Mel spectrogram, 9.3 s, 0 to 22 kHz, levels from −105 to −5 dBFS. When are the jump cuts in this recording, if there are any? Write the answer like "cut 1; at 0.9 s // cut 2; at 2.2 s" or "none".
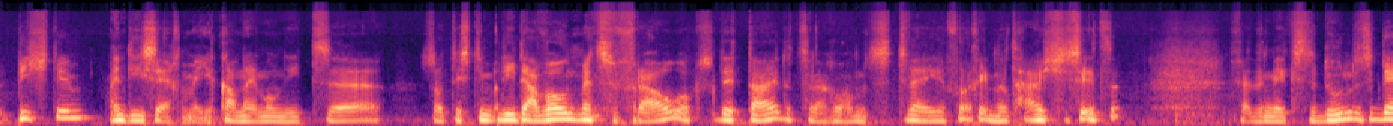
cut 1; at 1.2 s // cut 2; at 3.3 s // cut 3; at 4.7 s // cut 4; at 6.5 s

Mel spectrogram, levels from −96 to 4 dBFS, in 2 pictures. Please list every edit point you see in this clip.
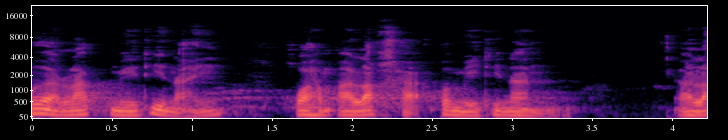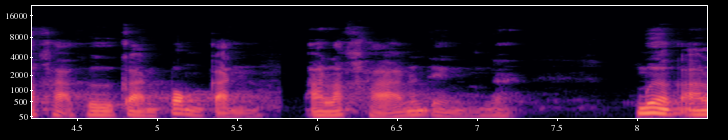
cut 1; at 5.8 s

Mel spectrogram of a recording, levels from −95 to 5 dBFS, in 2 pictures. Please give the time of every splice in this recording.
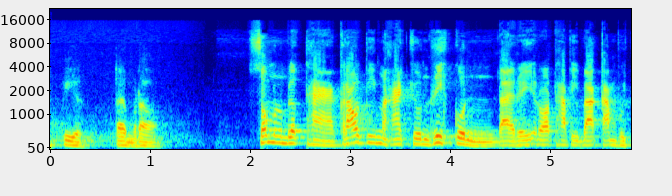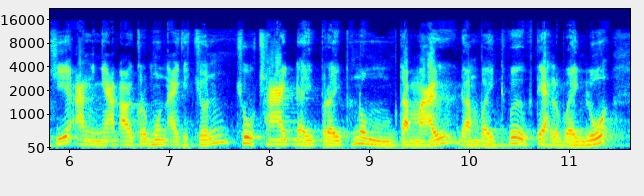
none

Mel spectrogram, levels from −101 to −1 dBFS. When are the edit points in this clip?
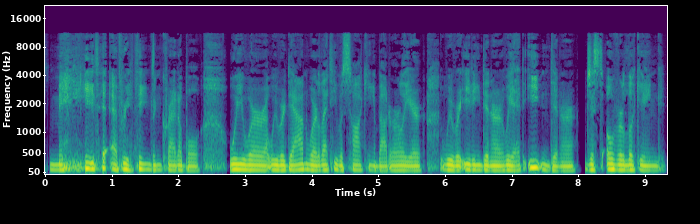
cut 1; at 1.6 s // cut 2; at 3.3 s

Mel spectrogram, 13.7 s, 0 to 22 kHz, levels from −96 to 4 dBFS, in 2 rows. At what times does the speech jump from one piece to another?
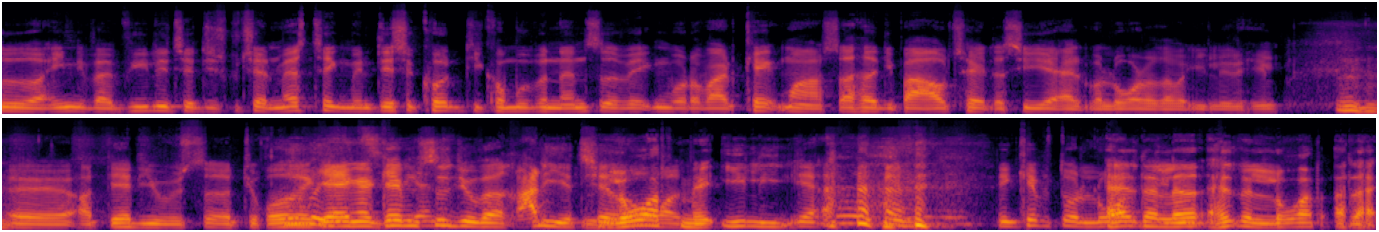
none

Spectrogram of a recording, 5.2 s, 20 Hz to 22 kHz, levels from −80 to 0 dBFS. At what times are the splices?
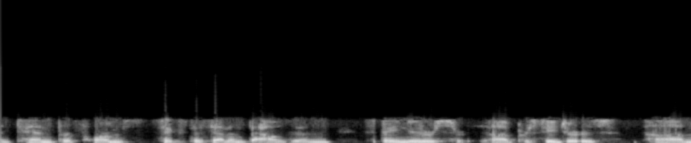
none

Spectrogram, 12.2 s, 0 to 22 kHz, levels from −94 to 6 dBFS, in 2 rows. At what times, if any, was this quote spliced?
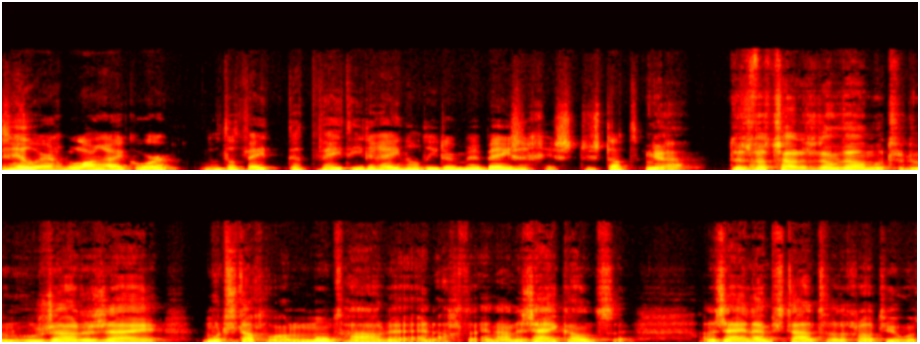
cut 1; at 9.3 s // cut 2; at 10.2 s // cut 3; at 11.2 s

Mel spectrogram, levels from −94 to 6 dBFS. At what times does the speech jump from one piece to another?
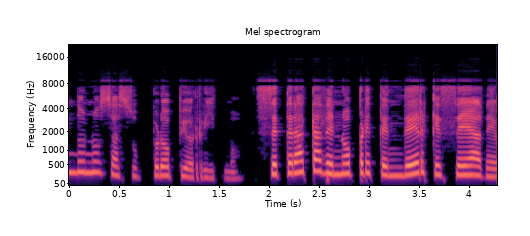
cut 1; at 1.8 s

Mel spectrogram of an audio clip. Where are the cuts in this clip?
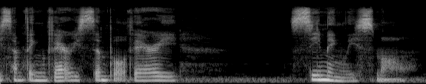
cut 1; at 1.3 s // cut 2; at 2.8 s

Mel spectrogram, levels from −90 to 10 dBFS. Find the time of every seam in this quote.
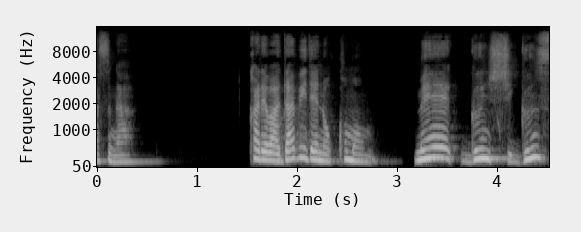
cut 1; at 3.0 s

